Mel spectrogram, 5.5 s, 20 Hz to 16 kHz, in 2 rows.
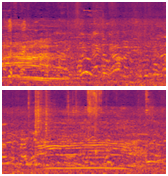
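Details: At Aftabganj livestock market, Sahiwal cattle give two drawn-out, steady moos, an early one and a longer level one later, amid continuous buyers' talk and market noise, recorded 4 May 2024.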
